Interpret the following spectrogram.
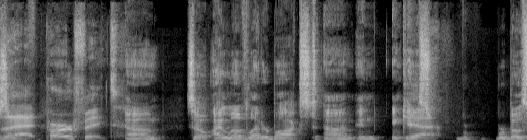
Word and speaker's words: Letterboxd: So I love Letterboxd. In case we're both saying it over and over again, but how you spell it is like letterbox, like where you buy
